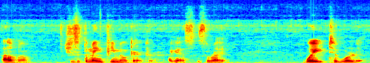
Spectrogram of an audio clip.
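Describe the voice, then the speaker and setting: A man with a medium-pitched voice talks casually, as if recording a solo vlog. He thinks aloud in a rambling, tentative way, often qualifying his own statements. Faint noise sits behind his voice. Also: lively intonation, brisk, fairly bright tone, poor audio. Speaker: vlogger. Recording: clearly audible background noise.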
